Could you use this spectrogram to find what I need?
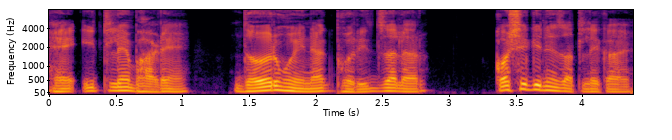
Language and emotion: Goan Konkani, sad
